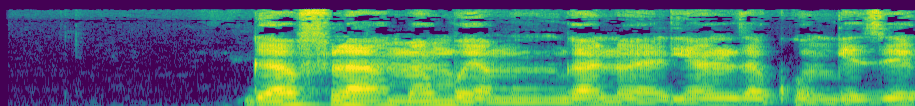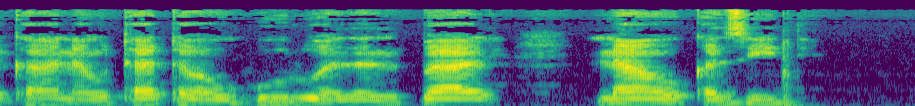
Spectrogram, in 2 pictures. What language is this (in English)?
Swahili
